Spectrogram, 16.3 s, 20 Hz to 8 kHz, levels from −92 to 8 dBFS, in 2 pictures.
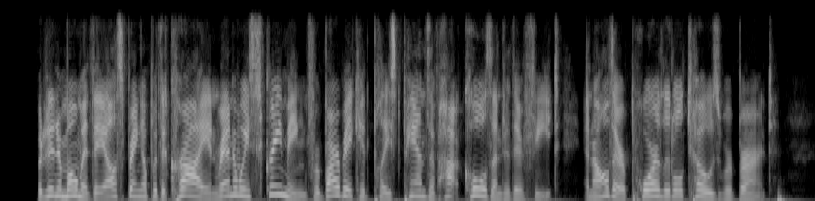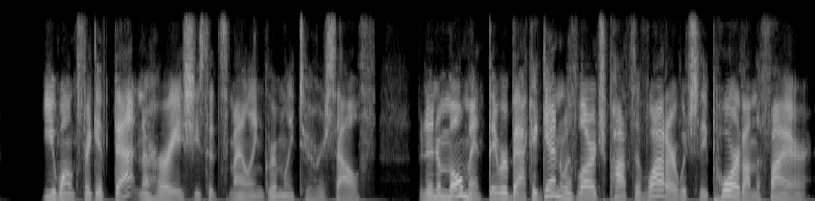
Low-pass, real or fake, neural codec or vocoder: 7.2 kHz; fake; codec, 16 kHz, 16 kbps, FunCodec, trained on Chinese and English, 50 frames a second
